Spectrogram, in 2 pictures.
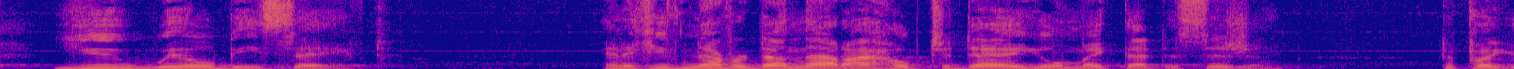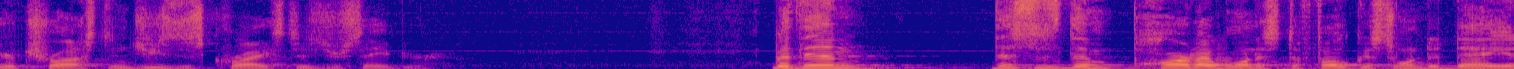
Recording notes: Sermon audio from Mission Church in Locust, NC.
